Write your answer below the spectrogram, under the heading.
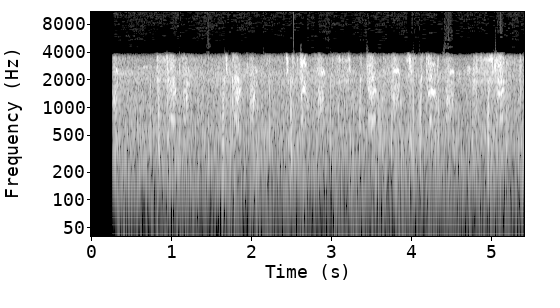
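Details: Black stork chicks left alone at their nest in Estonia on 3 June 2012 at 19:18, giving rasping, hoarse calls in quick irregular bursts over steady background hiss, with a sharp upper cutoff.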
